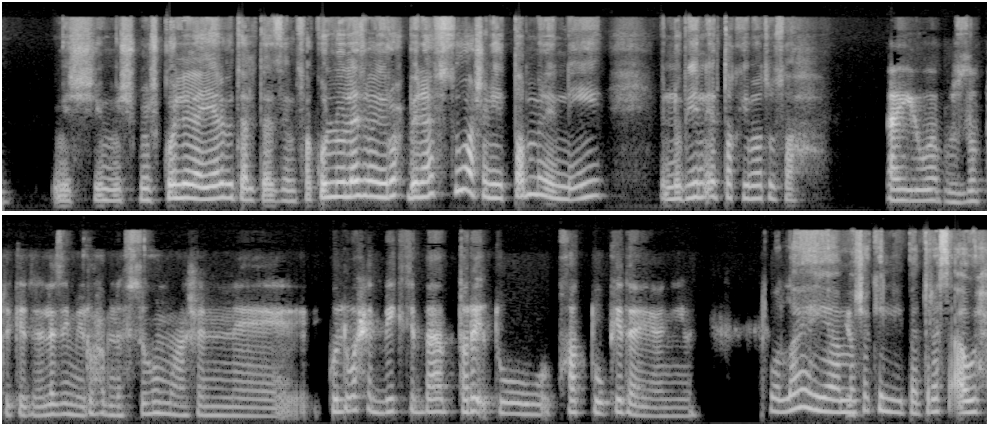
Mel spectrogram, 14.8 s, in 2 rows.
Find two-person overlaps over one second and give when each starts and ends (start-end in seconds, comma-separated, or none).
none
